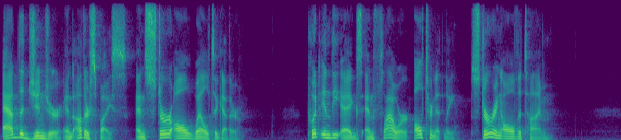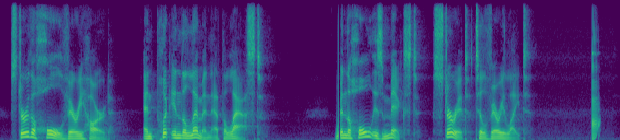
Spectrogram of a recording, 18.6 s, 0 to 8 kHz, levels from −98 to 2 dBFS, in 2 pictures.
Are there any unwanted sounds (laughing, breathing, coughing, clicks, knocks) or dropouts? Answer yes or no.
yes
